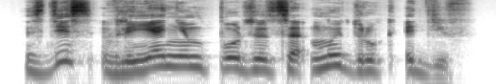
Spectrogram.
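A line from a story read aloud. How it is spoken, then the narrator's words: Plain. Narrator (Russian): сказала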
